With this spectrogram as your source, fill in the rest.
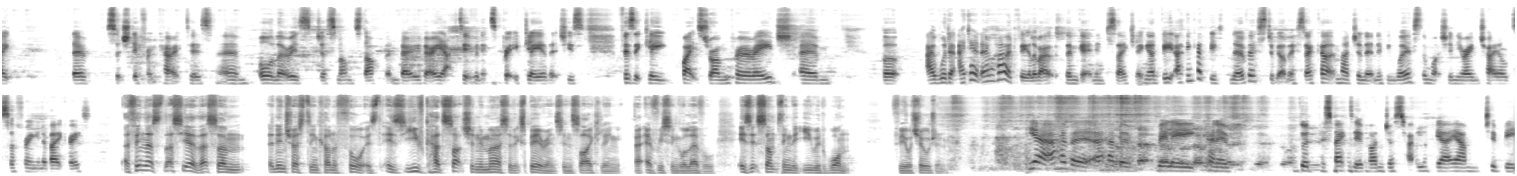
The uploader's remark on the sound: The interview took place in a hotel cafe, so apologies for the background noise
